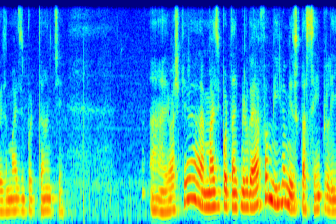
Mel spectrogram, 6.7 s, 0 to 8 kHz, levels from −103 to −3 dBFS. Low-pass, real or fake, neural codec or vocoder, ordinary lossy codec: 7.2 kHz; real; none; none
